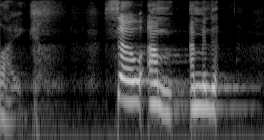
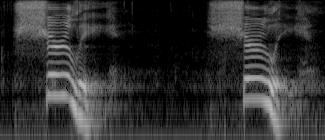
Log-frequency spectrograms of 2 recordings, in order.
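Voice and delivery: SURELY drawn out, high then falling; emphatic; 5 semitones higher, 4 dB quieter, slower than usual. Shown as a demonstration. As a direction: stretch "Surely" slowly from a high start. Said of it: "is really emphatic".

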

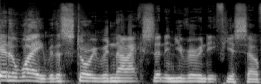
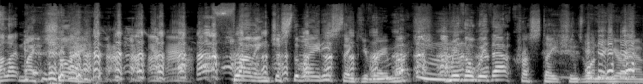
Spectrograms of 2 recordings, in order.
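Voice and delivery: mock indignant; 6 semitones higher, 5 dB louder than usual. Mock fussy protest, laughing.

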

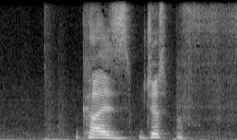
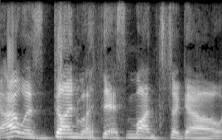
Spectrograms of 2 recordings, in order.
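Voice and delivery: noir tough guy; 6 dB louder, slower than usual. Retold or imitated. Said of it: "Noir V P".

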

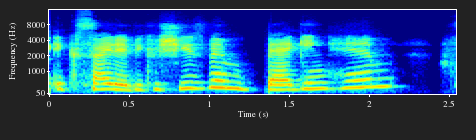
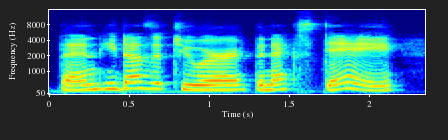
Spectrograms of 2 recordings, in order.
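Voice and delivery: ordinary talk

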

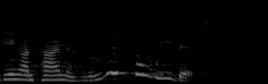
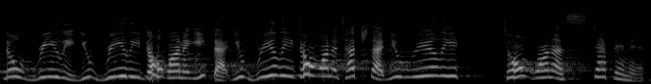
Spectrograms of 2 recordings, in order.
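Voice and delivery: high, loud, emphatic pleading; pleading with a child; 7 semitones higher, 9 dB louder than usual. Retold or imitated. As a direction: beg the kid to stay away. Pleading with child not to touch.

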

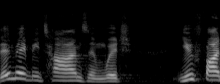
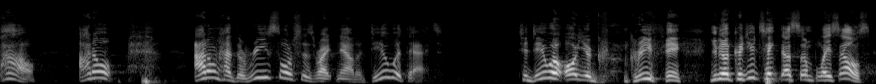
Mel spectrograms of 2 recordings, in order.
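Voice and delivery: exasperated annoyance; 5 semitones higher, 6 dB louder than usual. Retold or imitated. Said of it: "you're like".

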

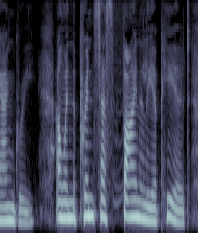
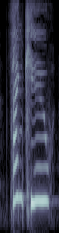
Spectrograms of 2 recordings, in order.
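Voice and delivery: pleased princess; 4 dB louder than usual. A narrator's reading. Princess thanks the boy.

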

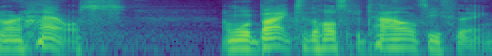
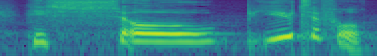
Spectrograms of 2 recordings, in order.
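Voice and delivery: slow, higher, hushed awe, as if through tears; tearful wonder; 8 semitones higher, much slower than usual. Retold or imitated. Crying student tells the pastor's wife about Jesus, slow tearful awe.

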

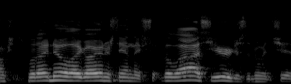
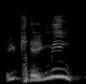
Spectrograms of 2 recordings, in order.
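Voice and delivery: high, louder, laughing in disbelief; incredulous rant; 10 semitones higher, 8 dB louder than usual. Real, not acted. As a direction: rant at the owners, half laughing. Ranting about ticket prices.

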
